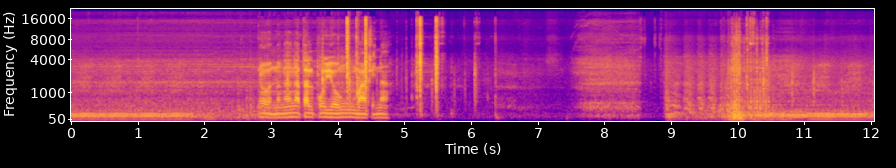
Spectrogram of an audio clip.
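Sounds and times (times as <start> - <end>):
rough engine idling and revving: 0.0 - 4.5, 8.9 - 12.0
ignition clicks: 2.6 - 6.2.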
